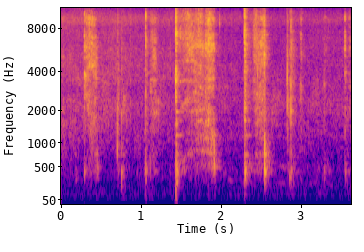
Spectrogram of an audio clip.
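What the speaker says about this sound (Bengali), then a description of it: "ঘেঁটে নেব আমটাকে।" A spoon stirs and mashes mango in a pan for a Bengali mango chutney with fish roe, making close, irregular scraping and squishing strokes with short pauses between them and no talking.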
